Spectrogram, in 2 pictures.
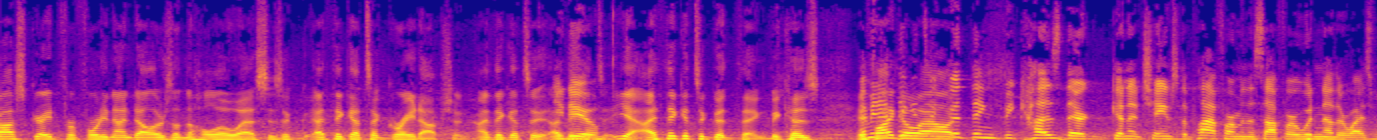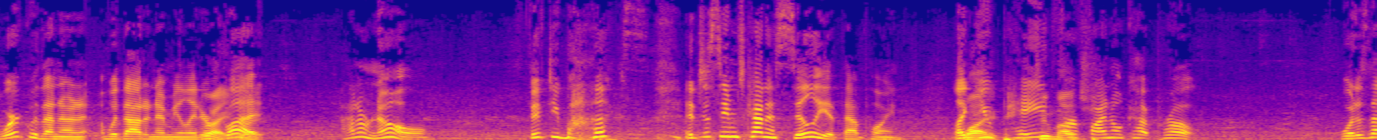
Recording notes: Live from Macworld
